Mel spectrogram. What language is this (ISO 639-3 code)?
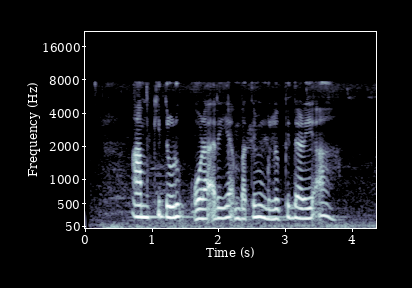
sat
